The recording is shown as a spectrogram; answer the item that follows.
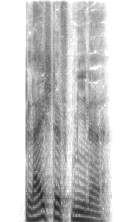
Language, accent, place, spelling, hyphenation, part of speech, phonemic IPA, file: German, Germany, Berlin, Bleistiftmine, Blei‧stift‧mi‧ne, noun, /ˈblaɪ̯ʃtɪftˌmiːnə/, De-Bleistiftmine.ogg
- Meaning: pencil lead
